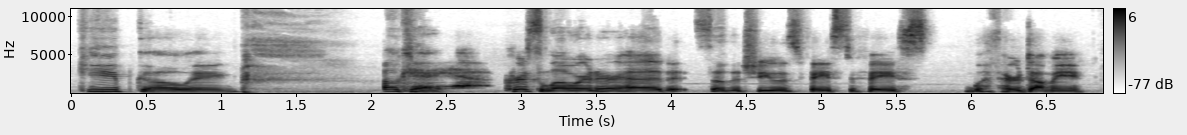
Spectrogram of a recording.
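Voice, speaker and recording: A woman's voice: lowish voice, fairly even intonation, slow, no echo. A woman co-hosting a podcast, reading a book aloud, giggling and stumbling over words now and then. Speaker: podcast co-host.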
